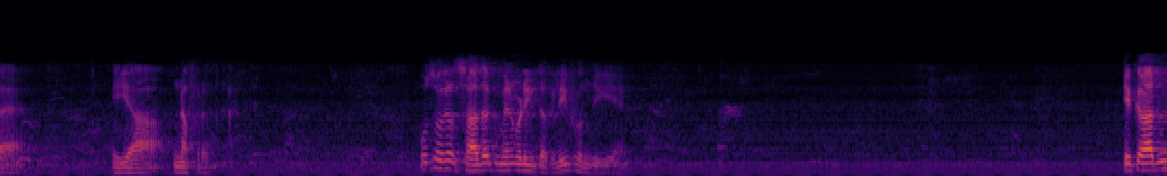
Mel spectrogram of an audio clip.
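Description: A man speaks with feeling into a microphone, heard through loudspeakers, in long pauses between phrases.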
